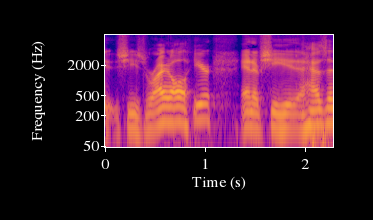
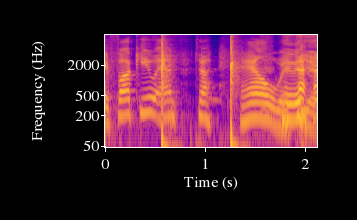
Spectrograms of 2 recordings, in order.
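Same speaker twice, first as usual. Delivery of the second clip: mock curse; 6 semitones higher, 7 dB louder than usual. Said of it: "You should say".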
